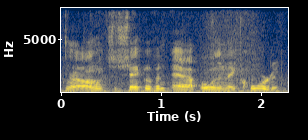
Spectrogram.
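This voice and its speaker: A man's voice: on the high side, quick pace. A middle-aged man with a Southern US accent hosts a casual snack tasting, chatting in a folksy way as he crunches and chews. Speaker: host of a family snack taste-test video. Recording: noticeable background noise.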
